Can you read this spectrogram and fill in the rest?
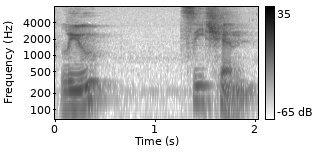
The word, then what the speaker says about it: Liu Cixin: anyway, I believe his name is pronounced Liu Cixin.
